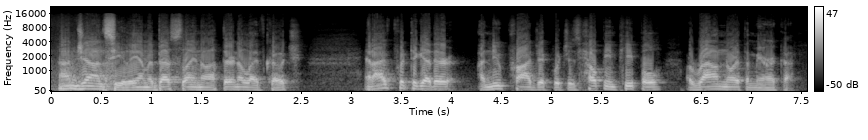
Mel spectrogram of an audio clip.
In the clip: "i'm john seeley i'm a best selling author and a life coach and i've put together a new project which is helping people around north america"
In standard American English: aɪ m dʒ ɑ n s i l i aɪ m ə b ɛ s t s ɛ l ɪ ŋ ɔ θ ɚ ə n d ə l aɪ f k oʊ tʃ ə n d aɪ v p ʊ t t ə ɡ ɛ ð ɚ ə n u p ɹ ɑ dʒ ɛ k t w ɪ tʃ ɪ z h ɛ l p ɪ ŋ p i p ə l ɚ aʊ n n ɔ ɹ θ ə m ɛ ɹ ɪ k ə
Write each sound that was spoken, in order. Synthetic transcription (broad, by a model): aɪ m dʒ ɑ n s i l i aɪ m ə b ɛ s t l ɛ ɪ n ɔ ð ɚ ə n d ə l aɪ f k oʊ tʃ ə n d aɪ v p ʊ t t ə ɡ ɛ ð ɚ ə n u p ɹ ɑ dʒ ɛ k t w ɪ tʃ ɪ z h ɛ l p ɪ ŋ p i p l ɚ aʊ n n ɔ ɹ θ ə m ɛ ɹ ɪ k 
